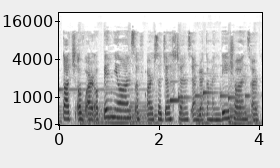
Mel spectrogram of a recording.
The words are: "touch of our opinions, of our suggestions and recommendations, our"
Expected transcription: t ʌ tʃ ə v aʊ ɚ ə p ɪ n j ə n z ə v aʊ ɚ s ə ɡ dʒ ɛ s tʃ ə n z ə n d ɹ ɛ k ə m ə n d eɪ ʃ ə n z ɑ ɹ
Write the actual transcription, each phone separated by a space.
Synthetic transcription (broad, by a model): t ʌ tʃ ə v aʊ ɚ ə p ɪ n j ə n s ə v aʊ ɚ s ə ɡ dʒ ɛ s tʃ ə n s ə n d ɹ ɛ k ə m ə n d eɪ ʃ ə n s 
